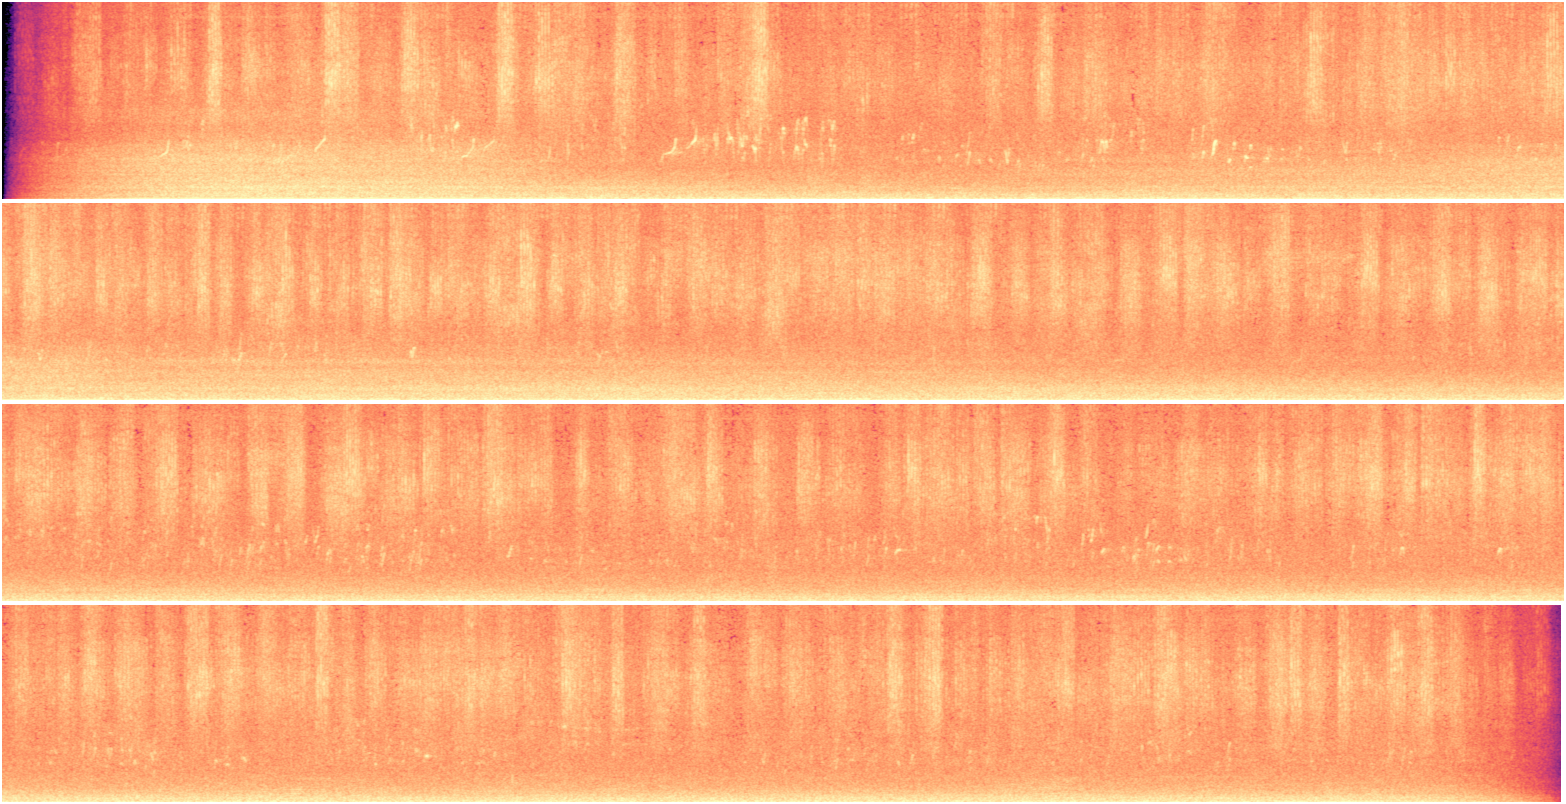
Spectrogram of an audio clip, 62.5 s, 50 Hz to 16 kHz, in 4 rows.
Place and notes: Recordist: Raimonda Diskaitė
Description: Recorded on a forest road. Bird sounds, insects and distant traffic. Recorded with ZOOM H2N Handy Recorder.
